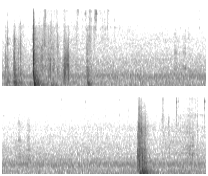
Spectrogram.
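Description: Handling knocks at a car door during hand polishing: a quick cluster of sharp clicks and taps in the first second or so, then one heavier thump about five seconds in.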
